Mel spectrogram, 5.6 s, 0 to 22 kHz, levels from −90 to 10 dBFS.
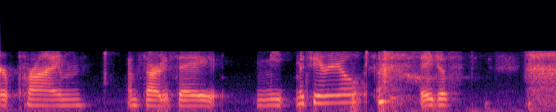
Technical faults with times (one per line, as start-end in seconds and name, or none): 0.00-5.57 GSM full-rate codec
1.57-1.68 GSM bit errors
3.50-3.69 GSM bit errors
